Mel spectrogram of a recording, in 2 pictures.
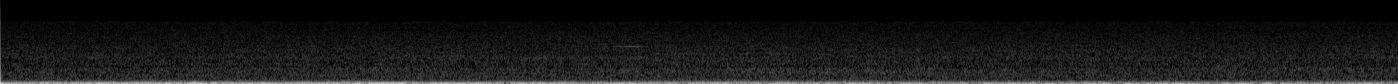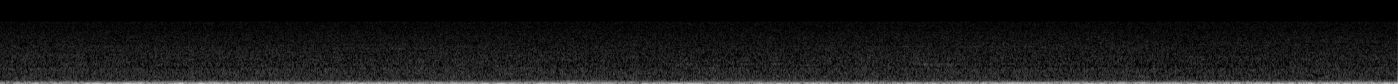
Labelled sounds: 6.1	6.4	humpback whale, 2.2 to 2.4 kHz

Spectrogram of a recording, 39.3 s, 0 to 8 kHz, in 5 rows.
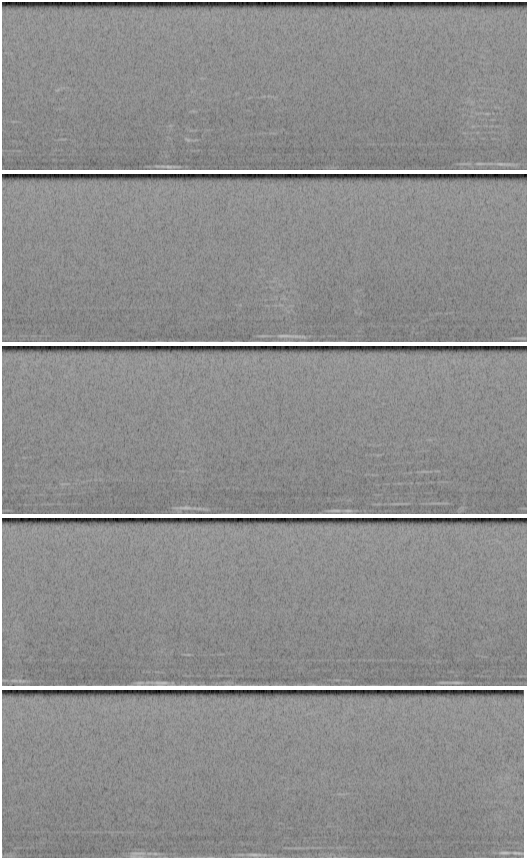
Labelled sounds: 0.0	1.0	humpback whale, 0.86 to 4.0 kHz
2.7	3.0	humpback whale, 1.3 to 1.6 kHz
3.8	4.2	humpback whale, 3.3 to 3.6 kHz
7.1	7.4	humpback whale, 2.6 to 2.7 kHz
21.2	22.5	humpback whale, 1.5 to 2.9 kHz
36.4	36.7	humpback whale, 2.8 to 3.2 kHz

